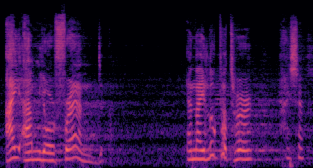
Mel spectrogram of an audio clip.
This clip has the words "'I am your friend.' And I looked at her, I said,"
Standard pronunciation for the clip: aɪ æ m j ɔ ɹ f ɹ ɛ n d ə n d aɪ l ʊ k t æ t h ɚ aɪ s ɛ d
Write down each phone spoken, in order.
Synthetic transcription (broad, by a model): aɪ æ m j ɔ ɹ f ɹ ɛ n d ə n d aɪ l ʊ k t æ t h ɚ aɪ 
